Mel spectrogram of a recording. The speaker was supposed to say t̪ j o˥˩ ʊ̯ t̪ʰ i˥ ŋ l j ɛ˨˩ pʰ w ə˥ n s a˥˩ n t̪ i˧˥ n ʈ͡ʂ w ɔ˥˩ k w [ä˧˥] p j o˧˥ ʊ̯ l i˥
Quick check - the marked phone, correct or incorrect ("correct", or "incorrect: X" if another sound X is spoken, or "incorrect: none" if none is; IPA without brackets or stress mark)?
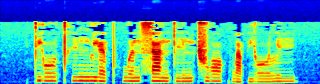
incorrect: ä˩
